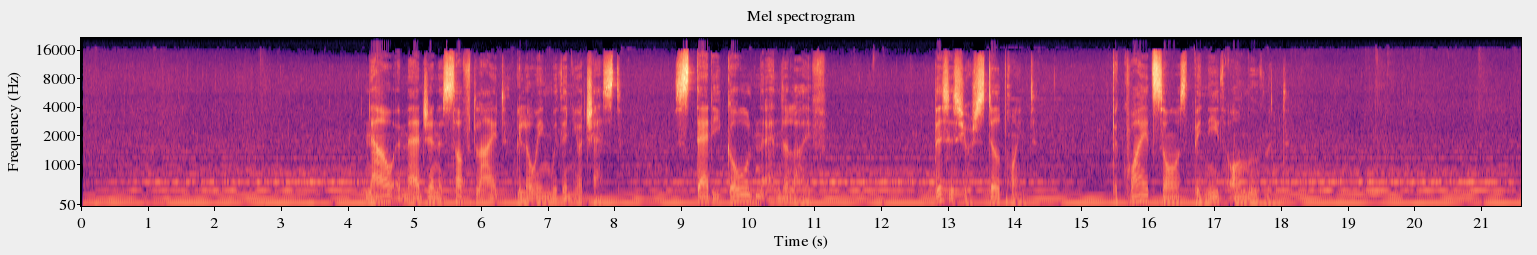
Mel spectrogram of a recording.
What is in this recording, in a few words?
Meditation for inner stillness english; calm center meditation for serenity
